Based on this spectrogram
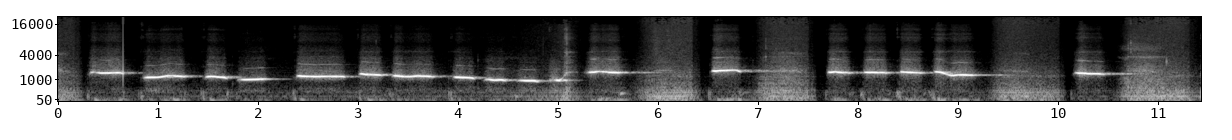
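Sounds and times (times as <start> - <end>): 
person whistling a medley of pop song and film theme song: 0.3 - 5.9, 6.5 - 7.1, 7.7 - 9.4, 10.2 - 10.7.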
